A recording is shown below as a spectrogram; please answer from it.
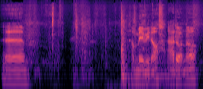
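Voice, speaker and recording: This British vlogger speaks extremely slowly with a flat delivery and vocal fry, his voice fairly low, while background noise carries on. He casually shows off vintage CB radios, musing aloud and making chatty asides to his viewers.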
